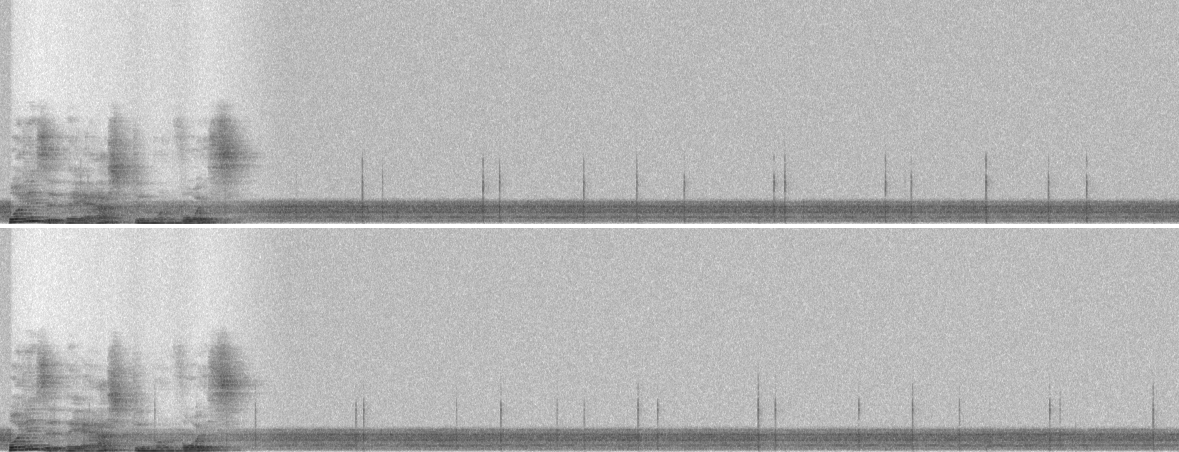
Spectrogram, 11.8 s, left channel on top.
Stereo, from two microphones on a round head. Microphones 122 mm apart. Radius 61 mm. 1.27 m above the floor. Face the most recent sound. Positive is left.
turn(degrees=-75)  # may be behind; listen again after turning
